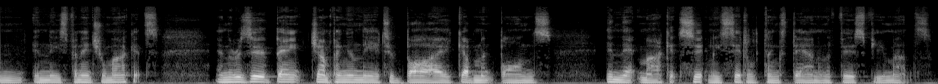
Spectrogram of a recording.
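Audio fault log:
1.29 to 7.10 s, short concealed packet loss: 20 ms packets arrived too late for the decoder at 1.29 s after "in these financial", at 2.91 s, twice in a row at 4.00 to 4.06 s between "jumping in there to" and "government bonds in that", and three times in a row at 6.98 to 7.10 s between "bonds in that market" and "settled things down in". Each time the receiver extended the preceding sound for 12 to 27 ms and then blended back into the real audio. Each gap is heard as a brief smear or wobble. In the back-to-back losses the concealment runs longer and can swallow a short consonant.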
